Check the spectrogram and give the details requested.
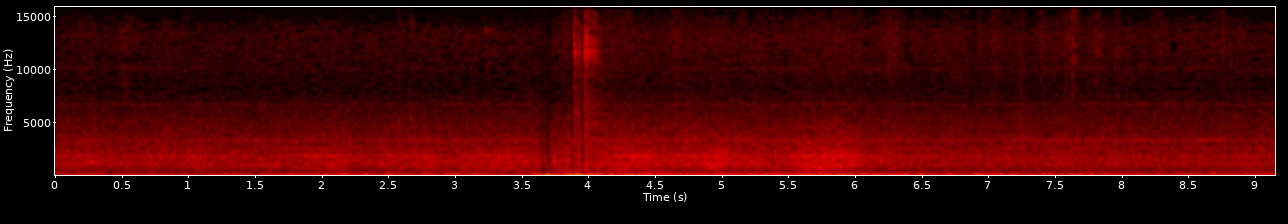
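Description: JR Central 373 series electric train running, heard aboard motor car KuMoHa 373-8: a steady rumble of wheels on the rails with a low hum. A sharp knock comes about four seconds in, and the running noise is a little louder after it.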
